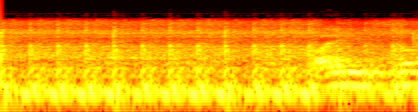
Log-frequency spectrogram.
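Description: Electric and acoustic guitars strummed hard in a fast, even chugging rhythm that starts abruptly, with a voice briefly heard near the end.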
